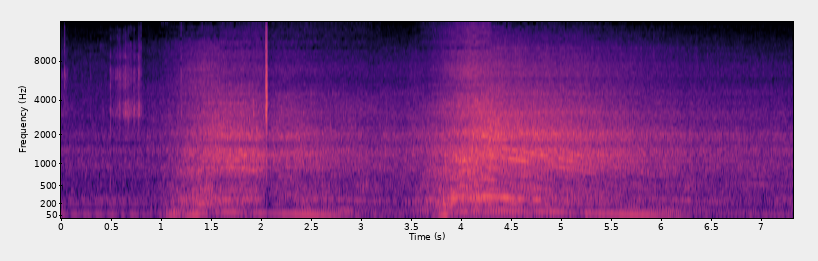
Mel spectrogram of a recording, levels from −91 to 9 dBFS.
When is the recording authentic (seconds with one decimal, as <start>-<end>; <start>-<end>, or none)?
0.0-1.6; 3.2-3.6; 4.3-7.3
